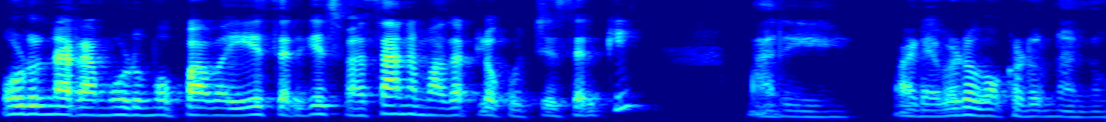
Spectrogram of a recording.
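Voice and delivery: ordinary delivery, nothing marked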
